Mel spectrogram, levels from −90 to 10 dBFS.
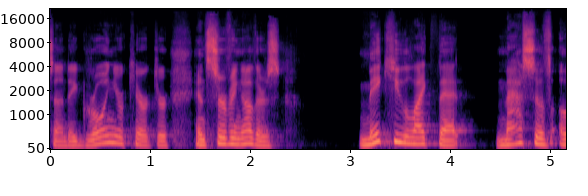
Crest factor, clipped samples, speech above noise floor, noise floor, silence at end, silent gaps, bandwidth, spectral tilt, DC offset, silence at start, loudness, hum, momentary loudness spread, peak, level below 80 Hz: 16 dB; under 0.1%; 62 dB; -84 dBFS; 0 s; none; 19.5 kHz; -4.5 dB/octave; under 0.1%; 0 s; -23 LUFS; none; 8 LU; -8 dBFS; -68 dBFS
